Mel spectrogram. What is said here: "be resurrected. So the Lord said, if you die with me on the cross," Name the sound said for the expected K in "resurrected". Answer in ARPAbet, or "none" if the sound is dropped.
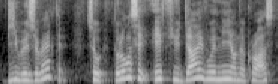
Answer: K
